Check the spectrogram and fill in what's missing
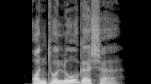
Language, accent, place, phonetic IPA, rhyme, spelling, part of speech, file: German, Germany, Berlin, [ɔntoˈloːɡɪʃə], -oːɡɪʃə, ontologische, adjective, De-ontologische.ogg
- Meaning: inflection of ontologisch: 1. strong/mixed nominative/accusative feminine singular 2. strong nominative/accusative plural 3. weak nominative all-gender singular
